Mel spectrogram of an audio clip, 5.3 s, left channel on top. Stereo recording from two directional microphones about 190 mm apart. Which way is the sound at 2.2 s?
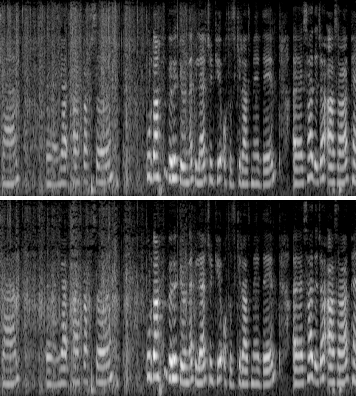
40° left (ahead or behind).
